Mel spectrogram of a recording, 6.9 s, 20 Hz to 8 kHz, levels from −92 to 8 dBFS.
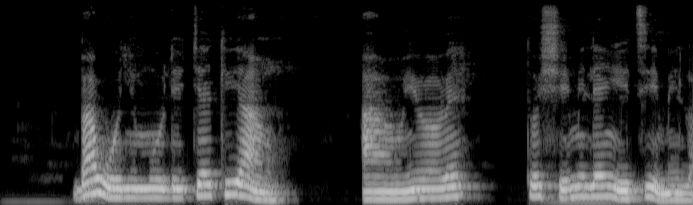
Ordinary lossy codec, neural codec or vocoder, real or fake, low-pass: none; none; real; 7.2 kHz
